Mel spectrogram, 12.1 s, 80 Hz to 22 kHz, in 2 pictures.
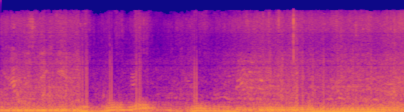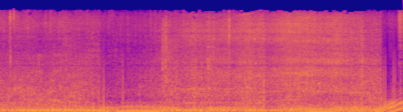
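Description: Straight-piped BMW M3's V8 idling loudly and steadily, with a couple of small throttle blips about two seconds in.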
